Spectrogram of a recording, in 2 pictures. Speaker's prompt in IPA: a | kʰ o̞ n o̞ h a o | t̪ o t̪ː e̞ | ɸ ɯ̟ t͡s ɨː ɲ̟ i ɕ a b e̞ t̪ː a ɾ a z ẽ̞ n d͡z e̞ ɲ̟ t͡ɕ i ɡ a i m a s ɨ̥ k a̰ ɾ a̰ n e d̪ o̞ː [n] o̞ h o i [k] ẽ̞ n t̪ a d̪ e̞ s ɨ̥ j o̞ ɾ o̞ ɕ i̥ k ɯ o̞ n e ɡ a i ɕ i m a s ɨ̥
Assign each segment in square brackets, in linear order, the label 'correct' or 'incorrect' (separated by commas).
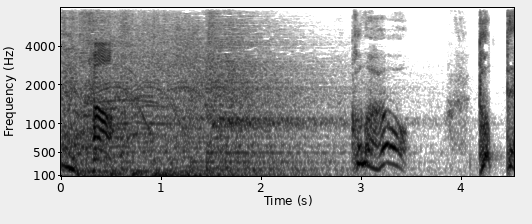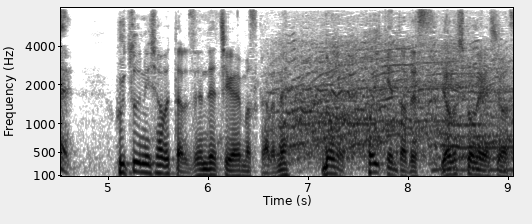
incorrect, correct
